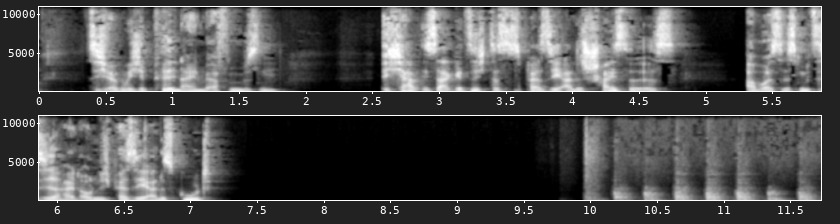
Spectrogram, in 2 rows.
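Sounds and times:
speech: 0.0s - 2.0s, 2.6s - 7.3s
loud sharp resonant knocking: 10.0s - 11.7s.

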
